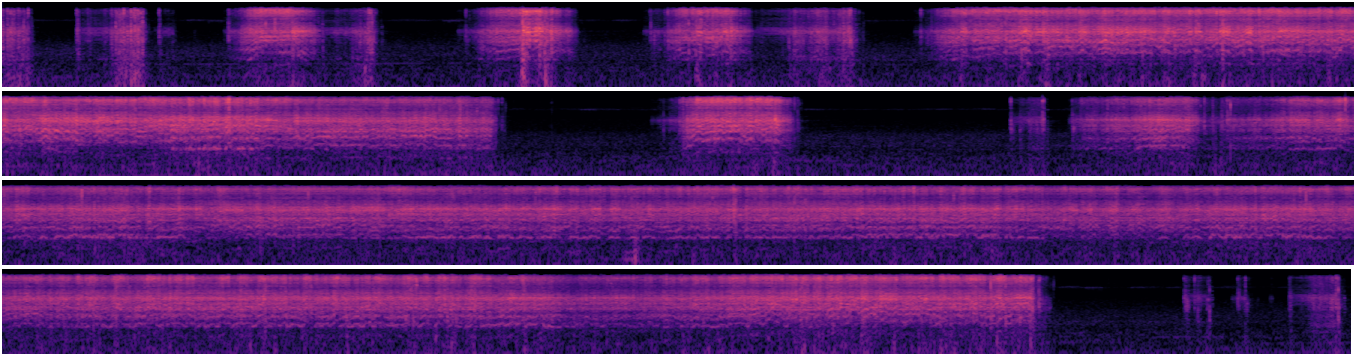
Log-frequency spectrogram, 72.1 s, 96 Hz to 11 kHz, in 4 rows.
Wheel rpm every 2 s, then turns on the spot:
10, 30, 10, 30, 30, 20, 60, 90, 90, 80, 80, 60, 10, 40, 10, 0, 30, 40, 50, 50, 50, 50, 50, 60, 50, 50, 50, 60, 70, 60, 50, 50, 80, 60, 0, 0.
10-12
